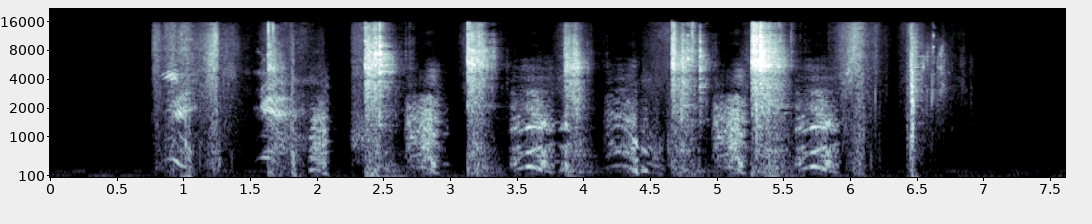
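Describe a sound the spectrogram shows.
Heavy punches thud against metal in quick blows.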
